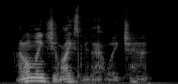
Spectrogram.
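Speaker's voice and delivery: whispering. Telling chat an aside about a teammate: whispering. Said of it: "I don't know why I whispered that".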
